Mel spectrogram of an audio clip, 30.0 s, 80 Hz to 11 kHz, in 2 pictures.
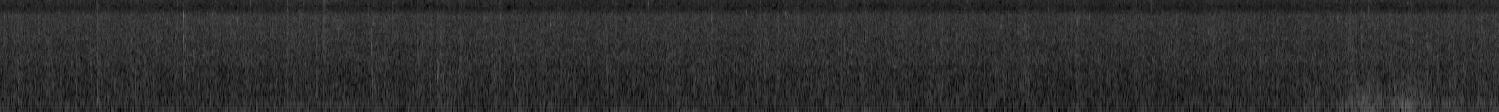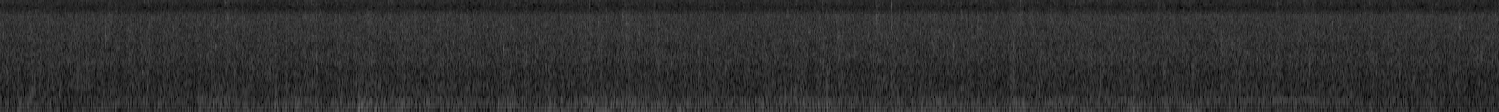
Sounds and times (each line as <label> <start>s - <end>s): Heavy rain 0.0s - 29.9s
Rumbling Thunder 13.1s - 29.9s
